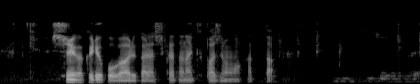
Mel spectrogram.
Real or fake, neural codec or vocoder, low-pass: real; none; 7.2 kHz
